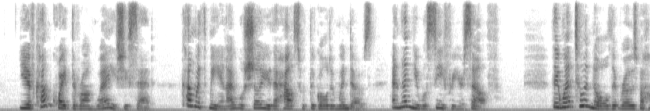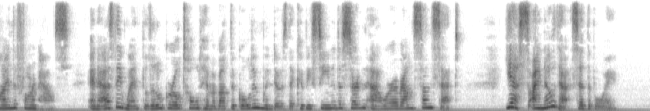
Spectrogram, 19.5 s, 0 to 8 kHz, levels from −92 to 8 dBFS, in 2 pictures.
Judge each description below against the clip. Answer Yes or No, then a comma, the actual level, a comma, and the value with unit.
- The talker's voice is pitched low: No, high, 220 Hz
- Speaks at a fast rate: Yes, fast, 215 wpm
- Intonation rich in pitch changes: No, average, 3.5 semitones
